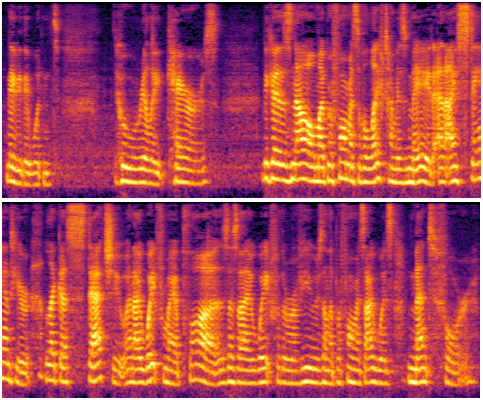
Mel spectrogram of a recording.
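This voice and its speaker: Lady poet hosting an online open mic, kinda low voice but really bright, informal. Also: steady tone, measured pace. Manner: informal, giggly, digressive asides in chat. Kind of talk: chatty hosting of a virtual poetry reading, with poems read aloud. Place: virtual meeting, live video stream.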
